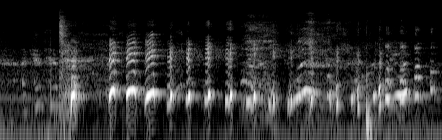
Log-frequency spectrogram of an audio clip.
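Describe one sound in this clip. A girl laughs loudly in rapid bursts close by.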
